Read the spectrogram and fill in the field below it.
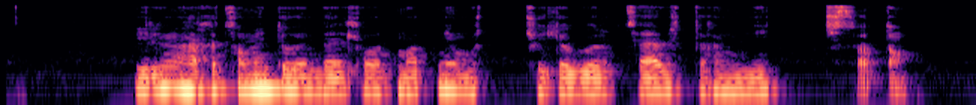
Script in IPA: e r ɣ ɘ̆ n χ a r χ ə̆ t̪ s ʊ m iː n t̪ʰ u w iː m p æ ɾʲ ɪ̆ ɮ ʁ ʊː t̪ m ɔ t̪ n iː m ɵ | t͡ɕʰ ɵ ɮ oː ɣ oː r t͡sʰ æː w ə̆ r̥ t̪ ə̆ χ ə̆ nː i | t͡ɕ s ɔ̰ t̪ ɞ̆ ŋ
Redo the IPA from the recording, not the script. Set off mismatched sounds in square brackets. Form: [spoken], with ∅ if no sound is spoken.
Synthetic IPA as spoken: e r ɣ ɘ̆ [ŋ] χ a r χ ə̆ t̪ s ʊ m iː n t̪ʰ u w iː m p æ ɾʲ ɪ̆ ɮ ʁ ʊː t̪ m ɔ t̪ n iː m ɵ | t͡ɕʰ ɵ ɮ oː ɣ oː r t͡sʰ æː w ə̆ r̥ t̪ ə̆ χ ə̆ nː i | t͡ɕ s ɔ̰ t̪ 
